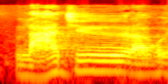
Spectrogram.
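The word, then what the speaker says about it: רָז: 아람어로 라즈라고 읽힙니다. 라즈. 그게 무슨 뜻이냐 했더니 비밀이에요.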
